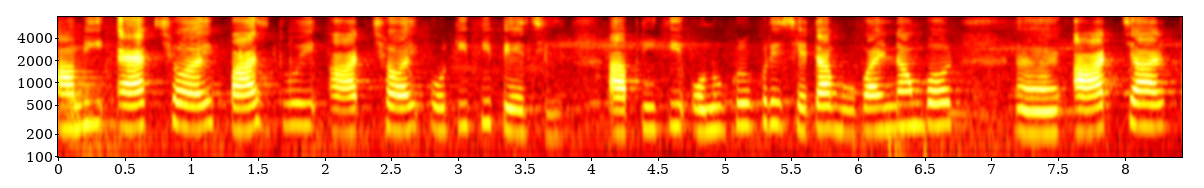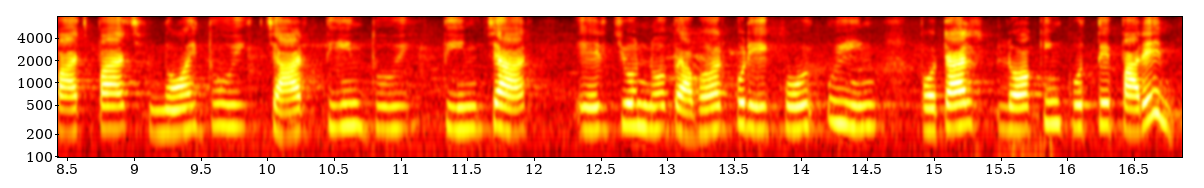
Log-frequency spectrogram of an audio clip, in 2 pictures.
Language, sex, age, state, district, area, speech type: Bengali, female, 30-45, West Bengal, Paschim Bardhaman, urban, read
